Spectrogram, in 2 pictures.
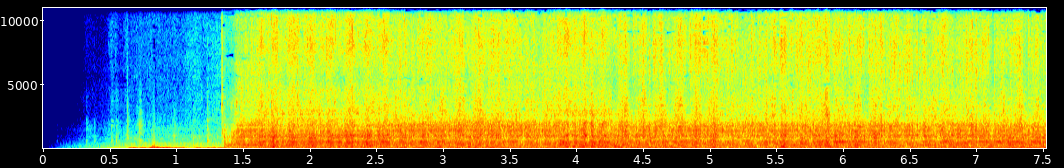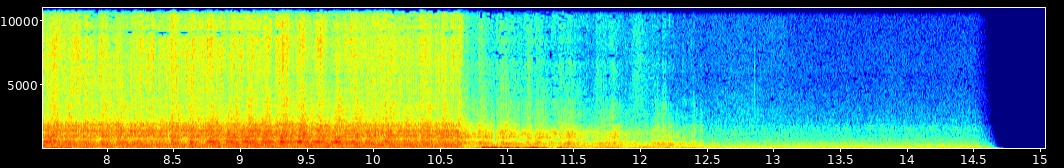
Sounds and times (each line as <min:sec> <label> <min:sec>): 0:01.3 electric pencil sharpener 0:12.5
